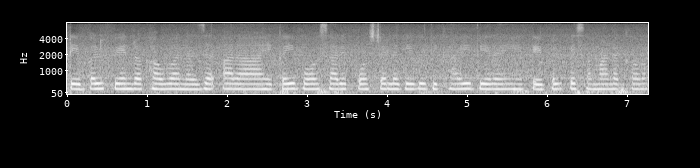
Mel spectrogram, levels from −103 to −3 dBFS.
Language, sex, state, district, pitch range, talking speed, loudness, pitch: Hindi, female, Madhya Pradesh, Dhar, 215-220 Hz, 200 wpm, -11 LUFS, 220 Hz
